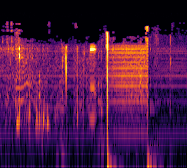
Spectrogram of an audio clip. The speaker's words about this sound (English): I love that sound the phone makes when it disconnects, that buzz, that short little buzz to let you know it's all over. And then it just sits there buzzing at you some more.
